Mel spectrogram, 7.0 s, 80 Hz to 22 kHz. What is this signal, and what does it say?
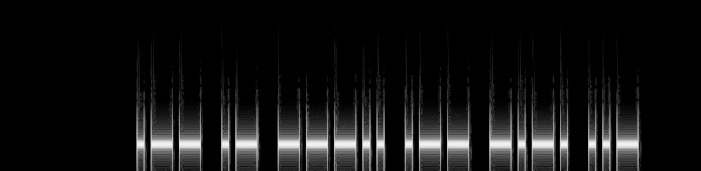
Morse code, heard as a keyed tone, about 17 wpm, 700 Hz. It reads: WA8WCU
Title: USA Call Signs Repeated 3x 17wpm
